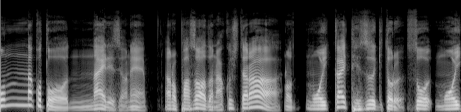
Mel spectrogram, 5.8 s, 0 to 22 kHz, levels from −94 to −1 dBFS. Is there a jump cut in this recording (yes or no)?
yes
